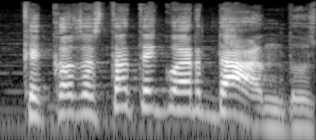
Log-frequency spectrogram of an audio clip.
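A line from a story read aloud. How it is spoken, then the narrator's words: Angry outburst. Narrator (Italian): sbottò mio padre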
